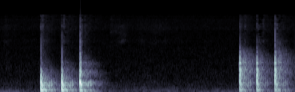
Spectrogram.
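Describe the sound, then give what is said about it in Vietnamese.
Hard banging on the door of a coffin shop: two quick bursts of three loud, sharp knocks each, separated by a long silent pause. “Vấn Dượng vỗ mạnh lên cửa tiệm quan tài”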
